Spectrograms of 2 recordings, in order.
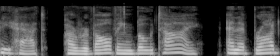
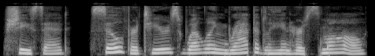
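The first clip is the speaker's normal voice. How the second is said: ordinary delivery, nothing marked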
